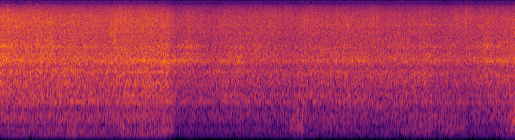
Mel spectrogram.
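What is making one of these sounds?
A combine harvester engine roars steadily nearby.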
